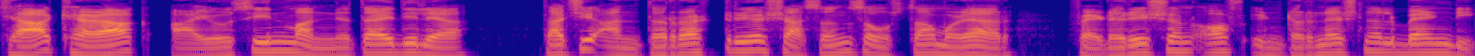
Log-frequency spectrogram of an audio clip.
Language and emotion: Goan Konkani, neutral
